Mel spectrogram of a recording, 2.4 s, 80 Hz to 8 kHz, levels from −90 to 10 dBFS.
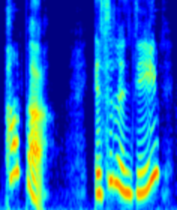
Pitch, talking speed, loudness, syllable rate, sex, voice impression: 335 Hz, 100 wpm, -18 LUFS, 7.0 syllables/s, female, feminine, slightly young, powerful, bright, slightly soft, slightly muffled, slightly cute, friendly, lively, kind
